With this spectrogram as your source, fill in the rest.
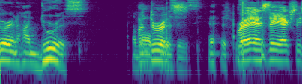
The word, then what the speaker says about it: Honduras: Yes, you are in Honduras, of all Honduras. places. Or as they actually say it here, Honduras. Honduras. They don't pronounce the H in Spanish.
